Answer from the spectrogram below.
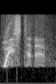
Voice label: cheer; svencoop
